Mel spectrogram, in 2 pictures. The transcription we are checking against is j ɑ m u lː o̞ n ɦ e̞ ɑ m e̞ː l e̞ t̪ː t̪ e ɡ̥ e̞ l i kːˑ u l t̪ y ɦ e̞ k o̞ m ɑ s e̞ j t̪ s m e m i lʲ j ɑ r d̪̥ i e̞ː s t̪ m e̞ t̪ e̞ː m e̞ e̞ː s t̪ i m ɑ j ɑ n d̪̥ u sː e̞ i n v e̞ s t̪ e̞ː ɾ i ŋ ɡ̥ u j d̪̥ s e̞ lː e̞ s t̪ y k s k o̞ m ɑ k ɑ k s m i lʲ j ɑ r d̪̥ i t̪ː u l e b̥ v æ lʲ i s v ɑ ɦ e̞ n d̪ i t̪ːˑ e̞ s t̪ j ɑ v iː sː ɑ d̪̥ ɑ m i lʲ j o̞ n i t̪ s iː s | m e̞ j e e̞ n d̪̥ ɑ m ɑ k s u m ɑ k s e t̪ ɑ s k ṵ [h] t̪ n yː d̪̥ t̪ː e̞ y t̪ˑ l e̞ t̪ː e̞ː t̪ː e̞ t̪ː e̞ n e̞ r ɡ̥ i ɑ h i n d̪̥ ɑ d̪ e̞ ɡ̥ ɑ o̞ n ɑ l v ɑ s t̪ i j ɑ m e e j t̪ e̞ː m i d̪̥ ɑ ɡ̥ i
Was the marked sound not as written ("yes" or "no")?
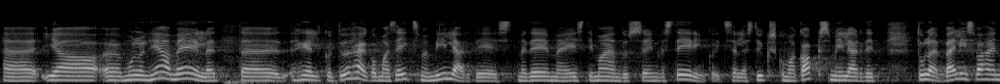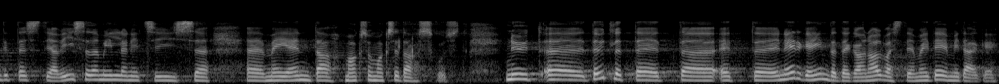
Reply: yes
